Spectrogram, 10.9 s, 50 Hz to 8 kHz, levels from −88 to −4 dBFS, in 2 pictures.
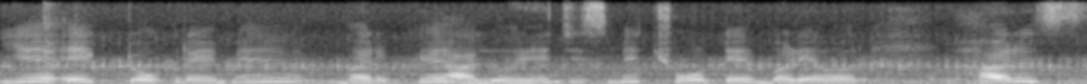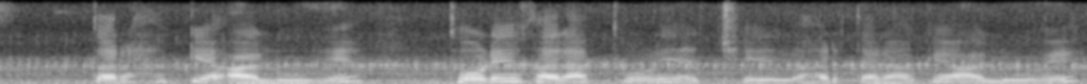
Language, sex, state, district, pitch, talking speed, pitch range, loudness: Hindi, female, Bihar, Purnia, 260 Hz, 140 wpm, 240-290 Hz, -17 LUFS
